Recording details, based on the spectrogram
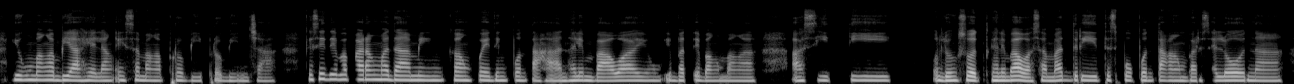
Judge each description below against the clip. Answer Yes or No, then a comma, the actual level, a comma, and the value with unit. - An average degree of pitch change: No, narrow, 1.7 semitones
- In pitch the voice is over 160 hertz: Yes, medium, 185 Hz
